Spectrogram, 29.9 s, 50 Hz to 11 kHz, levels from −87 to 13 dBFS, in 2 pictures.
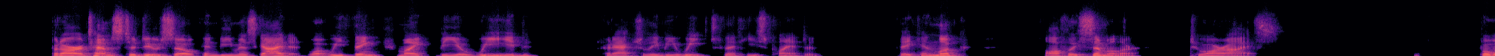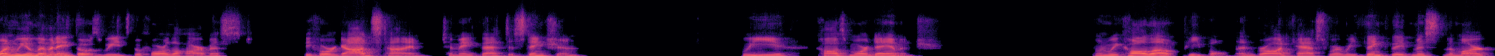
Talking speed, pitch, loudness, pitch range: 130 wpm, 115 Hz, -23 LUFS, 100-130 Hz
